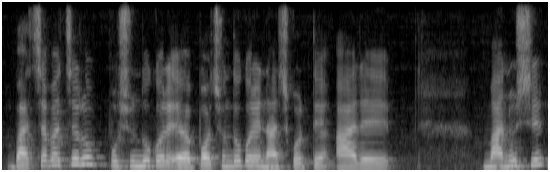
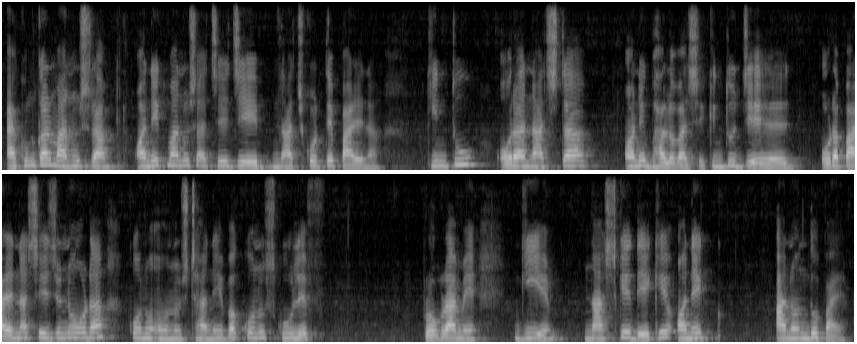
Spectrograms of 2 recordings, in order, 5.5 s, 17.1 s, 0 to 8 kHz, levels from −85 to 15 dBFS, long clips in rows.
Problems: none marked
